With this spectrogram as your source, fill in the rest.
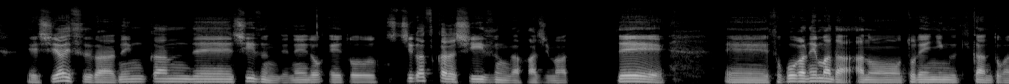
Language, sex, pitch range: Japanese, male, 95-125 Hz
